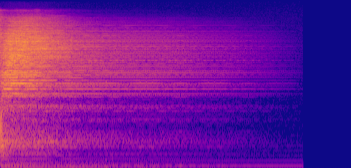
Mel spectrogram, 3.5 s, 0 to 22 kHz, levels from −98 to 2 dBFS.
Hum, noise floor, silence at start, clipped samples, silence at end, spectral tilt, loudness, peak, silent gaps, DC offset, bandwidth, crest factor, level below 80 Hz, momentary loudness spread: none; -80 dBFS; 0 s; under 0.1%; 1.75 s; 4.5 dB/octave; -15 LUFS; 0 dBFS; none; under 0.1%; over 20 kHz; 22 dB; -60 dBFS; 26 LU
